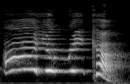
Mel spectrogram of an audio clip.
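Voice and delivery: high, loud shout of discovery; eureka moment. A narrator's reading. Mister Cranky finding the missing ingredient, triumphant shout.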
